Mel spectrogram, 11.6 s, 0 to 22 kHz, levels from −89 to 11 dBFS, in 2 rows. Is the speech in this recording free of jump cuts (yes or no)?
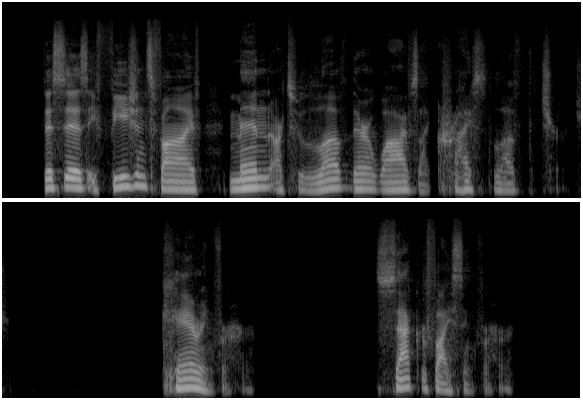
yes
